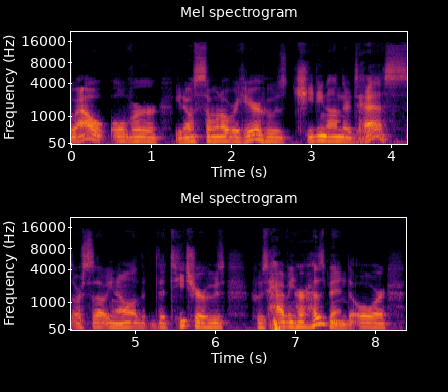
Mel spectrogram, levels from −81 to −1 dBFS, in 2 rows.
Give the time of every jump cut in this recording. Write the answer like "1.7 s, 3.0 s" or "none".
1.2 s, 5.1 s, 7.0 s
